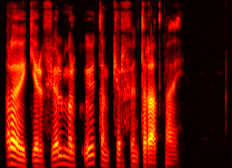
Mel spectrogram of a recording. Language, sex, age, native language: Icelandic, male, 30-39, Icelandic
